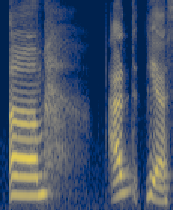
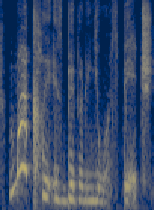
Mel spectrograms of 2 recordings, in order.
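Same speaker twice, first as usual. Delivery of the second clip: ordinary talk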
